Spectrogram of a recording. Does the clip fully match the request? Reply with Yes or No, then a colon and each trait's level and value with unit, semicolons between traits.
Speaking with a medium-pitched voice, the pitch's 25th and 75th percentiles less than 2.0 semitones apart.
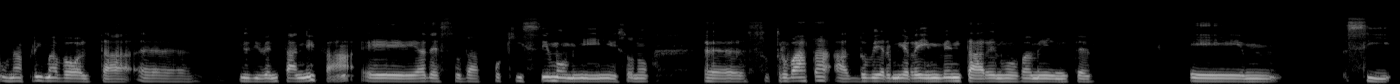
Yes: medium, 145 Hz; narrow, 1.5 semitones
